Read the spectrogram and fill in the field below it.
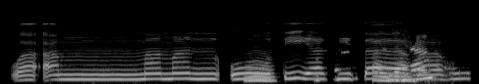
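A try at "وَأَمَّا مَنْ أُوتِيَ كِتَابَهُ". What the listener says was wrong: Wa amma panjang mahnya.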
